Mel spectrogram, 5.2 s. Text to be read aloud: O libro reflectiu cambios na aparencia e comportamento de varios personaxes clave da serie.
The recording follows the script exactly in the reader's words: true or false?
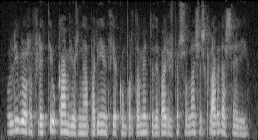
true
